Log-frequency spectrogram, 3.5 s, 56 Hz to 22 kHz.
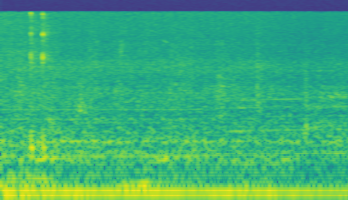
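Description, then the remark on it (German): Dice are rolled again and come up 90, rattling and clicking faintly, a quick cluster of small hard taps near the start and a few scattered clicks after, over a steady low hum with no talking. “und da habe ich eine 73 und da würfel ich nochmal.”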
